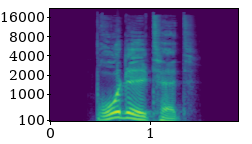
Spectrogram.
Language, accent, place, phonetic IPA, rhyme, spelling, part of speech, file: German, Germany, Berlin, [ˈbʁoːdl̩tət], -oːdl̩tət, brodeltet, verb, De-brodeltet.ogg
- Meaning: inflection of brodeln: 1. second-person plural preterite 2. second-person plural subjunctive II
